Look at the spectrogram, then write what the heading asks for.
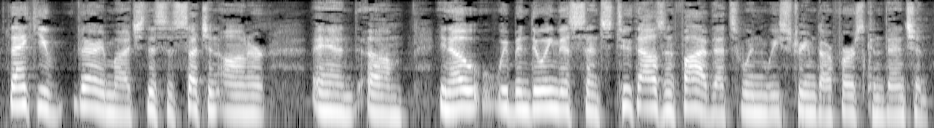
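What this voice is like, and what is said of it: Strained, worn-out voice. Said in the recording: “I'm sorry my voice sounds the way it does. I've been shouting at a parliamentarian all afternoon.”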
